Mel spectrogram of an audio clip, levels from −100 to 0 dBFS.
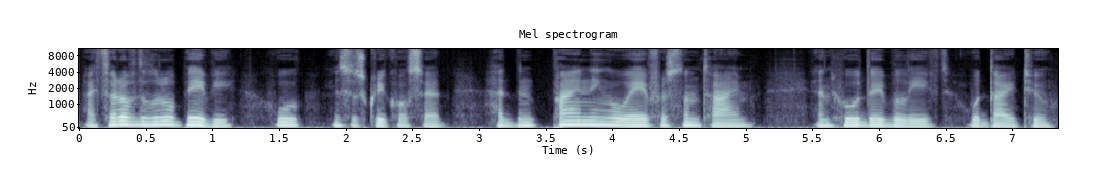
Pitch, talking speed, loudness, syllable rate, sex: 125 Hz, 195 wpm, -18 LUFS, 5.4 syllables/s, male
